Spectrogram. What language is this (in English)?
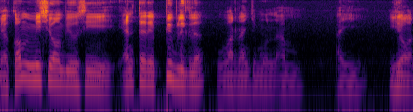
Wolof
